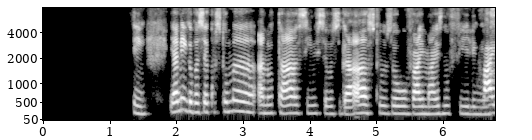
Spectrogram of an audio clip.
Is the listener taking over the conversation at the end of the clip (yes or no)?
yes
